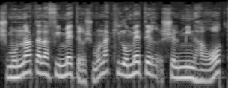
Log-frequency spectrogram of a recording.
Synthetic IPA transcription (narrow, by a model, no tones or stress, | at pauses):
ʃmo̞natalafime̞teʁʃmo̞nakilo̞me̞te̞ʁʃelminɦaʁo̞t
